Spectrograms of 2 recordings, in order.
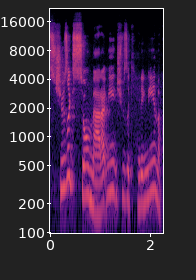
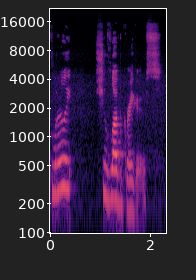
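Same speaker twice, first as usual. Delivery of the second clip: usual speaking voice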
